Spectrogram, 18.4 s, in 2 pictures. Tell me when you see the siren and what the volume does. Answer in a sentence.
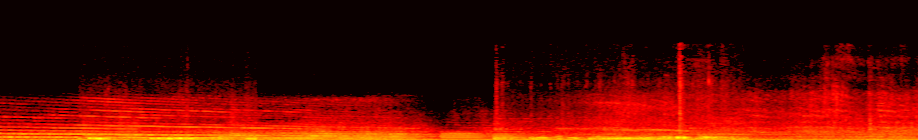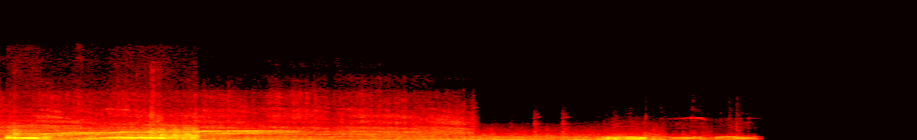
You can hear the siren from 0.0 to 4.5 s, at a steady volume; and briefly from 9.3 to 12.2 s.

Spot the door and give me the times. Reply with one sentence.
You can hear the door from 8.4 to 9.1 s.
